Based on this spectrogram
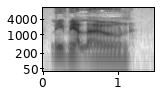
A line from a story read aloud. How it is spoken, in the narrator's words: coupled with a mumbled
